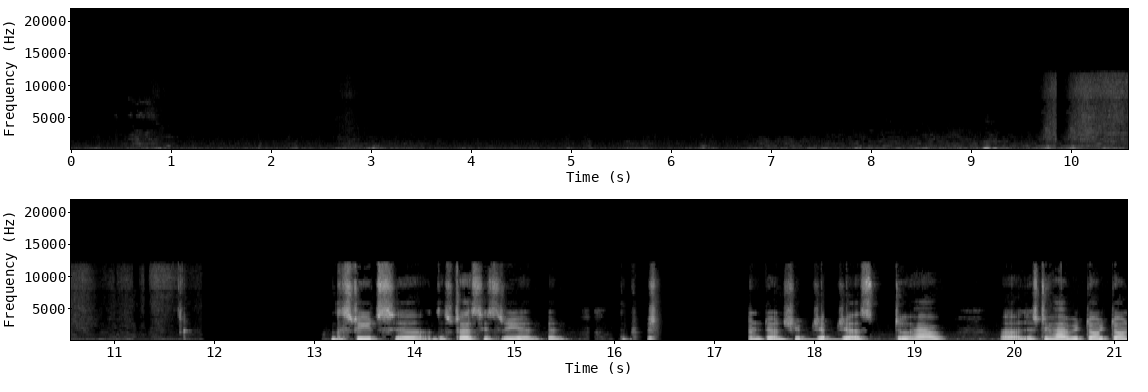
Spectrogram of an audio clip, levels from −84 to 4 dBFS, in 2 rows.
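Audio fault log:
9.85 s, 15.35 s, 18.1 s and 20.85 s: overlapping chunks. At each of these joins about 250 ms of sound plays twice, heard as a short stutter with a click at the seam. This points to audio handled in 2.5 s blocks where each new block starts a quarter second before the previous one finished. The one at 15.35 s comes right after "the stress is real", the one at 18.1 s just before "to have uh just", and the one at 20.85 s sits between "just to have it" and "your resume can be".
11.87 to 13.10 s and 16.39 to 17.37 s: long network dropout. In each case the last sound carries on briefly as a fading buzz, then gives way to silence lasting about 0.94 s and 0.88 s respectively. Close to a second of audio is simply gone each time, and the sound picks up further on without it. This is likely a stall in delivery where the receiver could only stretch the final fragment before running out.
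15.74 to 16.36 s: repeated packet loss (robotic sound). Four separate holes open up in about 0.6 s, the longest about 116 ms, together removing around 300 ms. Each is patched by extending the preceding sound, so nearly half of this span is synthetic fill. The quick alternation of real and patched audio gives a choppy quality, and it runs straight into the second dropout just after.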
